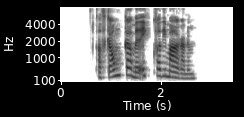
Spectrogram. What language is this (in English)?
Icelandic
